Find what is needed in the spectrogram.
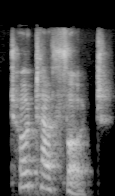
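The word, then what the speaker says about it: טֹטָפֹת: Right, so those dots on the upper left corners are our O sound, right? The vav with the dot on top, but they didn't bother printing the vav. They just print the dots for us to pronounce them as O's. And again, so we've got 3 T sounds going on in this word, totafot.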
